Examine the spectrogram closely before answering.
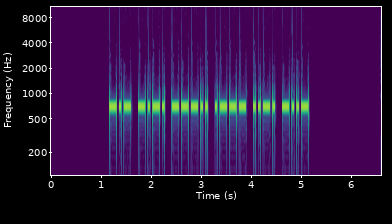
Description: Morse code, heard as a keyed tone, about 25 wpm, 700 Hz. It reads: KC8JFX
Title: USA Call Signs - 6 Characters - 4x Character Spacing - 25wpm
